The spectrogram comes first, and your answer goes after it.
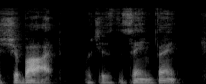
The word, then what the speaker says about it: Shabbat: Saturday, which is actually the Hebrew word for Sabbath, which pronounced in Hebrew is Shabbat, which is the same thing.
